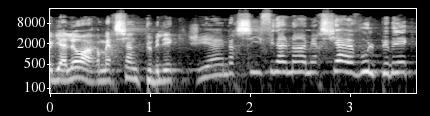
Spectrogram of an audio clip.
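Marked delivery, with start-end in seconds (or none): 1.6-3.6 tag imitation. Imitates his usual closing thanks.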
